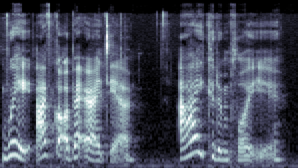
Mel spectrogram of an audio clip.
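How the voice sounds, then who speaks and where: A woman's voice: on the high side, animated, normal speed, vocal fry, bright, forceful tone, heavily acted. A woman with a Scottish accent playing a blunt, guarded young adventurer with dry sarcasm in a sci-fi comedy radio play. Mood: dry, breezy. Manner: casual, dry.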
